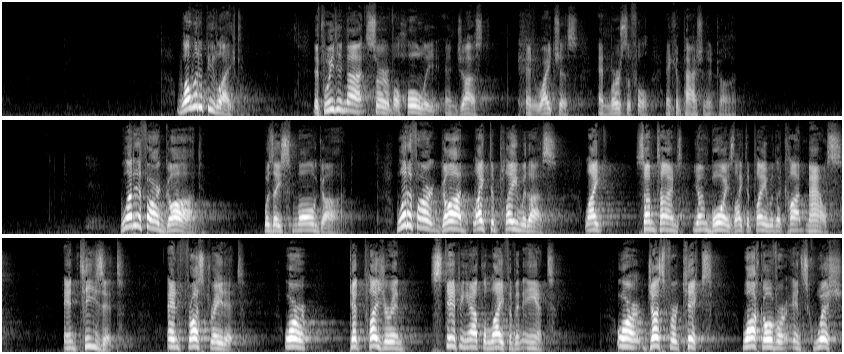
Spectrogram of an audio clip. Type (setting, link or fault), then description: setting, large echoing room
